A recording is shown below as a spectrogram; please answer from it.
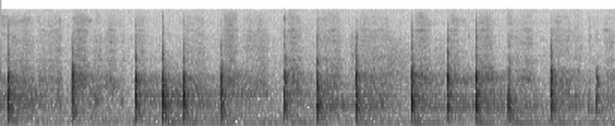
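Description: Chalk writing on a blackboard: a quick, irregular run of sharp taps and short scrapes as the letters are formed, about four a second, over a faint low steady hum.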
